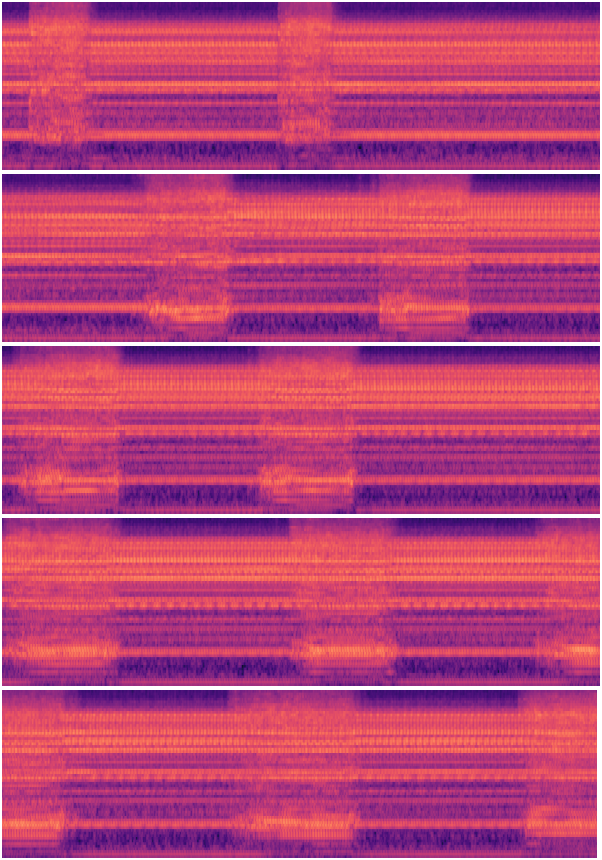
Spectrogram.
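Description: Background music of held, layered tones that shift together about every two seconds.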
